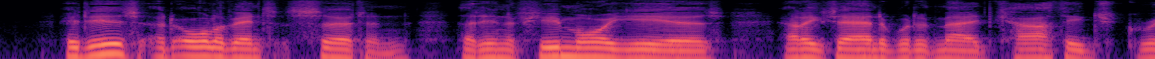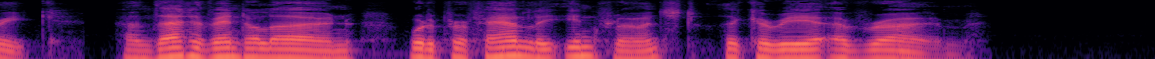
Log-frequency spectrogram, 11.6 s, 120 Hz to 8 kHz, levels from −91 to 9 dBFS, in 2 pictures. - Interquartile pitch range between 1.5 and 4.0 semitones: Yes, average, 2.8 semitones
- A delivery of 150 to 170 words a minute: Yes, average, 155 wpm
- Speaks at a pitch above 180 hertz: No, low, 120 Hz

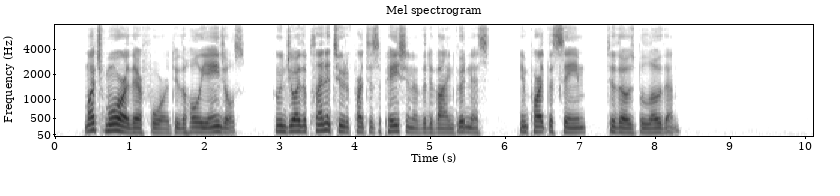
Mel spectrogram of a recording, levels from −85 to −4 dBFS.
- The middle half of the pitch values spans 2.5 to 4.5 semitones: Yes, average, 3.5 semitones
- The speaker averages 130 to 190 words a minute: Yes, average, 140 wpm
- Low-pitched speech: Yes, low, 125 Hz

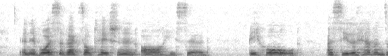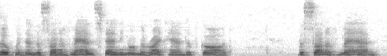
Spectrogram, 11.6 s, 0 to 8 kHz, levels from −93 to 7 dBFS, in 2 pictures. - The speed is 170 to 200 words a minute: No, average, 160 wpm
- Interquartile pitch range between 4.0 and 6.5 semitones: No, average, 2.9 semitones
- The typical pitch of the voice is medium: Yes, medium, 175 Hz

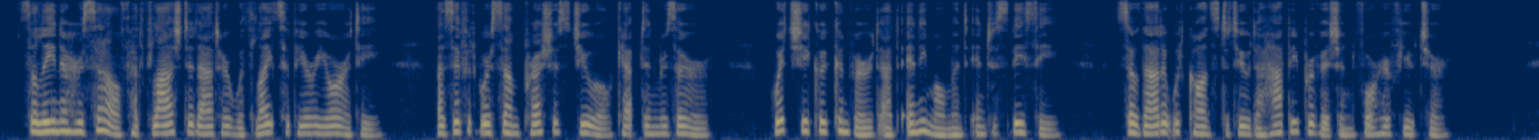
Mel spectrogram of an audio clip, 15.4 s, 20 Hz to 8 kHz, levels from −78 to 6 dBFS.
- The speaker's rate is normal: Yes, average, 155 wpm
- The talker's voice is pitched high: No, medium, 170 Hz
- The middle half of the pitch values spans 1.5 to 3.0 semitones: No, average, 4.8 semitones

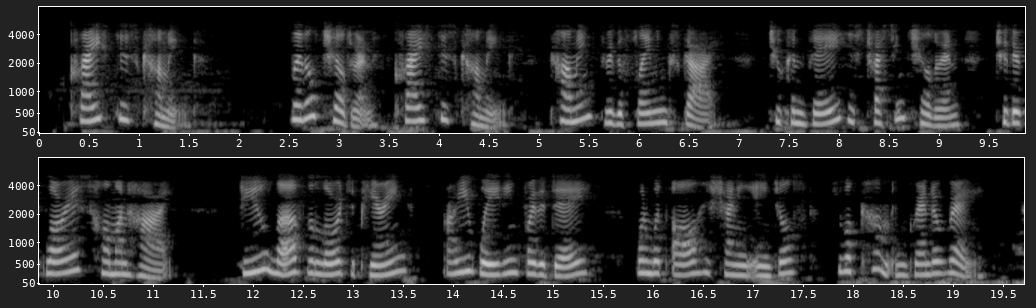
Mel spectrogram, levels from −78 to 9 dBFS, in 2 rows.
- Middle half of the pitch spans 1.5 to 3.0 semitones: No, average, 3.7 semitones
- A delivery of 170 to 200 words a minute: No, average, 145 wpm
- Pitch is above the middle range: Yes, very high, 275 Hz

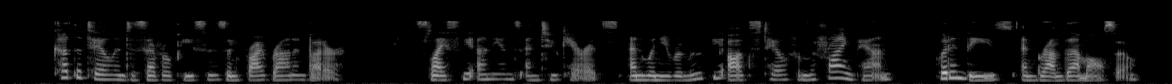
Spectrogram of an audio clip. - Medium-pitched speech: No, high, 215 Hz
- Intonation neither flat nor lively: Yes, average, 3.2 semitones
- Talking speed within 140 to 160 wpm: No, average, 180 wpm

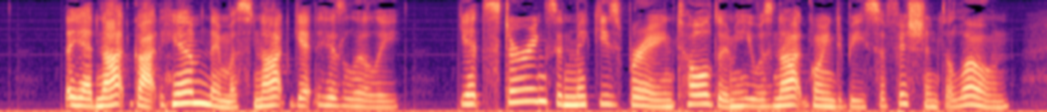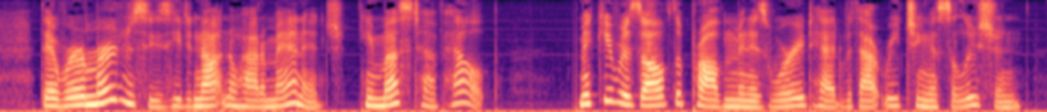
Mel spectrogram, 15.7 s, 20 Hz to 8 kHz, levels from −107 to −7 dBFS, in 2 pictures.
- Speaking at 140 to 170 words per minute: No, average, 200 wpm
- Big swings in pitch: No, average, 4.7 semitones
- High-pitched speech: Yes, high, 200 Hz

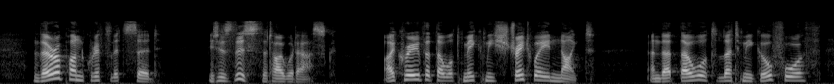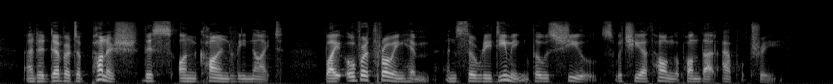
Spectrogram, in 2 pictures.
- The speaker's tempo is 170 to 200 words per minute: Yes, average, 185 wpm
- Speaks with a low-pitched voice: No, medium, 160 Hz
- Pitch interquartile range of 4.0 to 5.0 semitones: Yes, average, 4.7 semitones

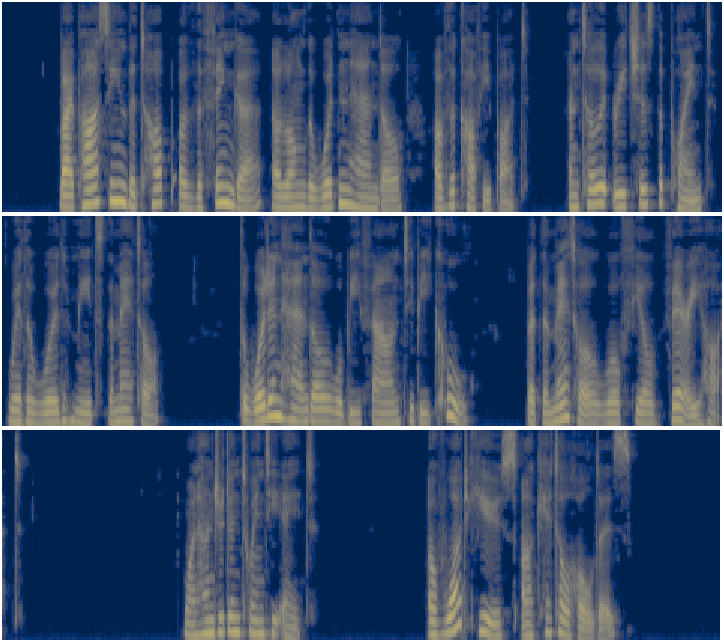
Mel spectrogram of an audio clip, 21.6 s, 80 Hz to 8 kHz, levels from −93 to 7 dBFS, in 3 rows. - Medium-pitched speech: Yes, medium, 165 Hz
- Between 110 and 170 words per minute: Yes, average, 140 wpm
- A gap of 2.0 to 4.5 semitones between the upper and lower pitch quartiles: No, average, 5.1 semitones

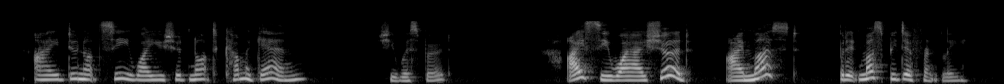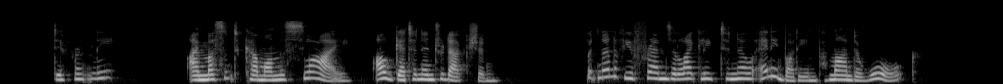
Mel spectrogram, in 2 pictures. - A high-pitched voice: Yes, high, 225 Hz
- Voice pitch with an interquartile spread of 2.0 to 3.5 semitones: No, average, 4.5 semitones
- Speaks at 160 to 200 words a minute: No, average, 140 wpm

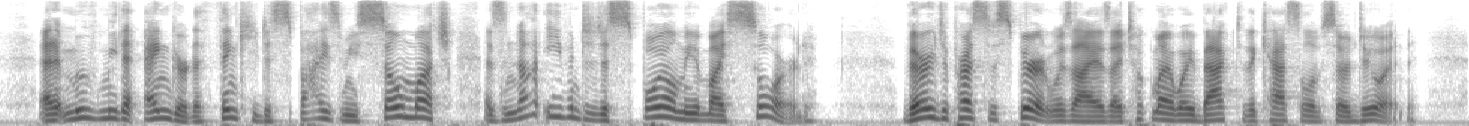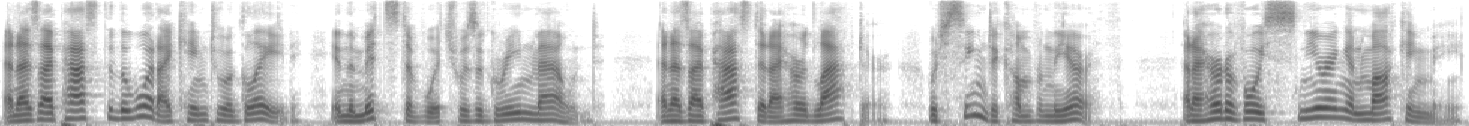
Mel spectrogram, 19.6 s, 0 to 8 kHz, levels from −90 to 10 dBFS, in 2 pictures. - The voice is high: No, medium, 145 Hz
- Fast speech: Yes, fast, 260 wpm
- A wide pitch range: Yes, wide, 6.1 semitones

